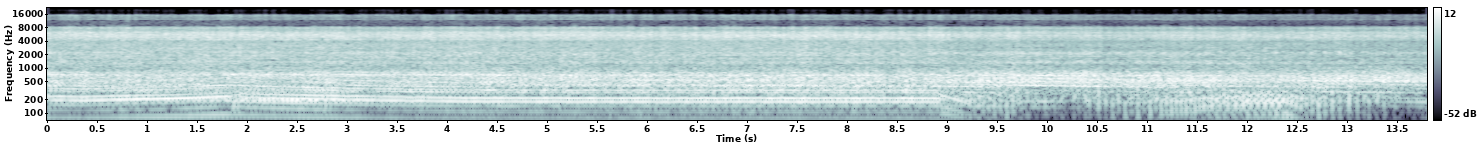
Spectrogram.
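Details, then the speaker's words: Two-stroke grass trimmer run dry, refilled, on a cold day: the buzz rises and falls with repeated throttle blips, hesitating and dropping off. Air trapped in the fuel system starves it and is purged by throttle-and-release. "โอเคนะครับเราเร่งไปเรื่อยๆนะครับเร่งปล่อยเรปล่อยเร่งปล่อยนะครับเพื่อที่จะให้ให้น้ำมันมันไปไล่อากาศออกให้มันสกูดได้ปกตินะครับการไหลปกตินะครับ"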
